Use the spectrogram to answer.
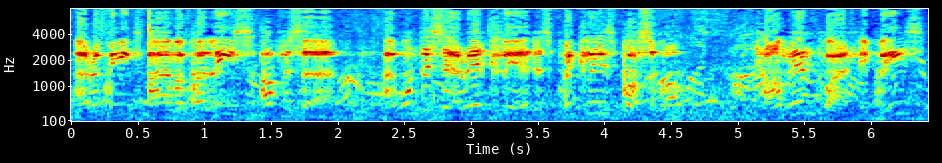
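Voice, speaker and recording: A stiff high-pitched police officer. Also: male voice, big pitch swings, brisk. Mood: commanding. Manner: stiff, formal announcing. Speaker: police officer clearing a street. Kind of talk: radio crime drama acting. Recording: outdoor street with loud crowd.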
